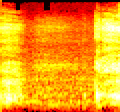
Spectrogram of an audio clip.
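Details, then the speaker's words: Two short, harsh cough bursts from a man, an ex-smoker, with a cough from a cold that he says resembles his old smoker's cough. "this cough I got reminds me of being a smoker when I was a smoker I had this kind of cough"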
